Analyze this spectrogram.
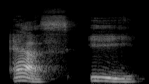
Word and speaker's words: Semele: and a mortal woman, her name is spelled S-E-M-E-L-E, and Semele is one of the ways that I found to pronounce her name, a traditional name.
